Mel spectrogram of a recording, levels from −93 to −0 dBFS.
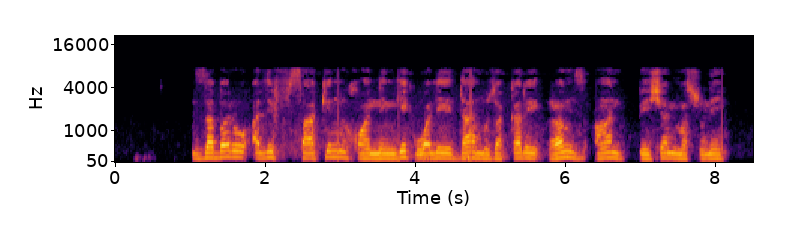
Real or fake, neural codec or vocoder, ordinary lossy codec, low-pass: real; none; AAC, 48 kbps; 7.2 kHz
